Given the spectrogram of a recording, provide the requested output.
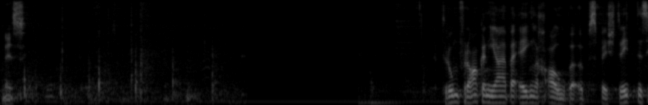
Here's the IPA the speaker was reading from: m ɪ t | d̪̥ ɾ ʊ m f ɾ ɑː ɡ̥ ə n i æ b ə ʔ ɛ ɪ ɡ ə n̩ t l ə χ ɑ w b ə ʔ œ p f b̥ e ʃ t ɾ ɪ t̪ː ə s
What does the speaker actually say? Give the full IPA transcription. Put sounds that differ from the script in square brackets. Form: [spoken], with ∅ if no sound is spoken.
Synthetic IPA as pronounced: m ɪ [s] | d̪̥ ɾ ʊ m f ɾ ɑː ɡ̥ ə n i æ b ə ʔ ɛ ɪ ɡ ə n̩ t l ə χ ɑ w b ə ʔ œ p [s] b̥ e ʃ t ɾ ɪ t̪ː ə s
